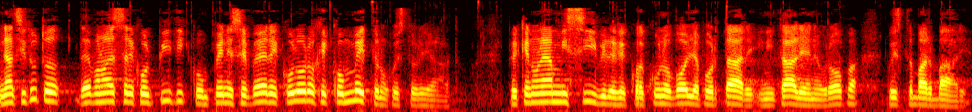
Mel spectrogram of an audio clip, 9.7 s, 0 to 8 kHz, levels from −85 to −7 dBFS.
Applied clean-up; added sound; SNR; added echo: neural separator model SepFormer DNS4.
